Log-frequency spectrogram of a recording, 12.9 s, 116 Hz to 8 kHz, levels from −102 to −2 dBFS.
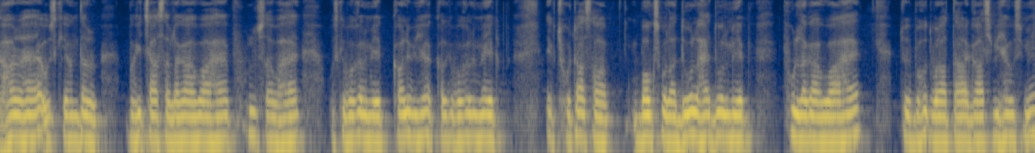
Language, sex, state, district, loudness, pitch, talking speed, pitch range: Maithili, male, Bihar, Madhepura, -24 LUFS, 165 Hz, 220 wpm, 160-170 Hz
